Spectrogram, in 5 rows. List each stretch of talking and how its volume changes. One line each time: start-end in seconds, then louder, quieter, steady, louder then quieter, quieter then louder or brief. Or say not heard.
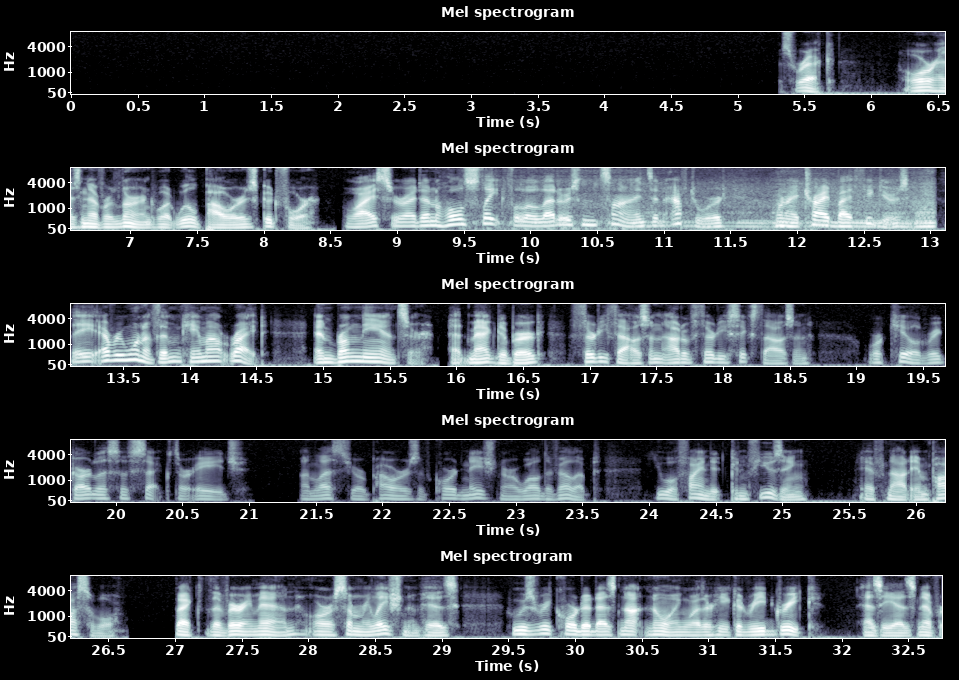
5.3-32.7 quieter then louder.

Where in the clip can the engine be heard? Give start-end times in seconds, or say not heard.
9.4-13.1.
